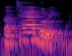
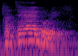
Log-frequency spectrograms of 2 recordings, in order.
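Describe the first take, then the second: First: The stress is on the second syllable. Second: The same.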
